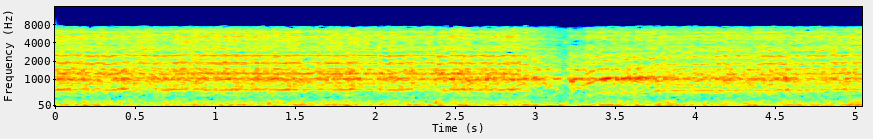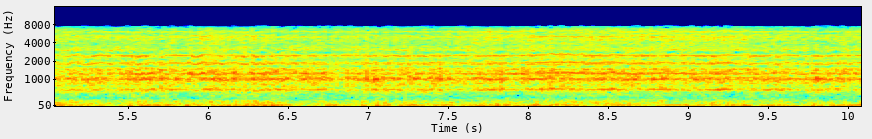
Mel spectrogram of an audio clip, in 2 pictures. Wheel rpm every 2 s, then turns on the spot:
160, 130, 160, 160, 160.
none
